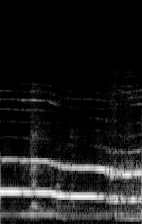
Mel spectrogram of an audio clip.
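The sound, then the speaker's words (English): A voice holds a loud, steady, high-pitched tone for over a second, a wavering howl-like note that dips slightly and rises again, with no words spoken. “And he's like, that's so funny when you do those high-pitched tones.”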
